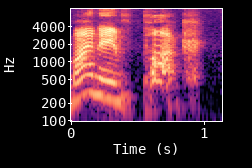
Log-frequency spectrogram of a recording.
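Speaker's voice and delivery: loud, very high, ringing talking-sword voice. A voice speaks loudly from a sword, introducing itself: loud Puck sword voice. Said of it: "you hear a voice loudly emanate from the sword".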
